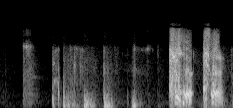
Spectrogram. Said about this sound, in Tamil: என்னாச்சு இருமல் வந்துருச்சுப்பா அது நடுவில் எடிட்ல கட் பண்ணிக்கலாம்னு சொன்னேன்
